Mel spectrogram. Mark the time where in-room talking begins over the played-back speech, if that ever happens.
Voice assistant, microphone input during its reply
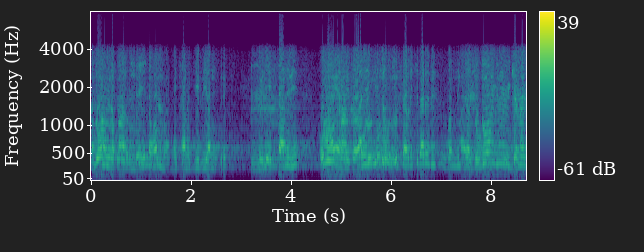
none

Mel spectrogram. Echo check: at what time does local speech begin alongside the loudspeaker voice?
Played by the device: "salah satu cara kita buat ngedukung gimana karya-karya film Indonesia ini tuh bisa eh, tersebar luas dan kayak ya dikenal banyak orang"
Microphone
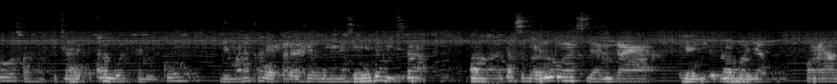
none

